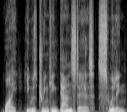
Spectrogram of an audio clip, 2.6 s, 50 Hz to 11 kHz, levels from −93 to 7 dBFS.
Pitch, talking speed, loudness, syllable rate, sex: 105 Hz, 115 wpm, -17 LUFS, 3.9 syllables/s, male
